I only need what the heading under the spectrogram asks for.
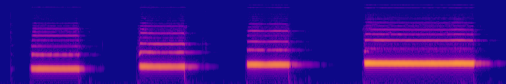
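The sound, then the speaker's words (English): A wind instrument plays the notes G, A, B and C, four clean sustained tones stepping upward in pitch one after another with short gaps between them. The final note is the loudest and held longest. “So I'm going to play now from G all the way up to that new highest note, C.”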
